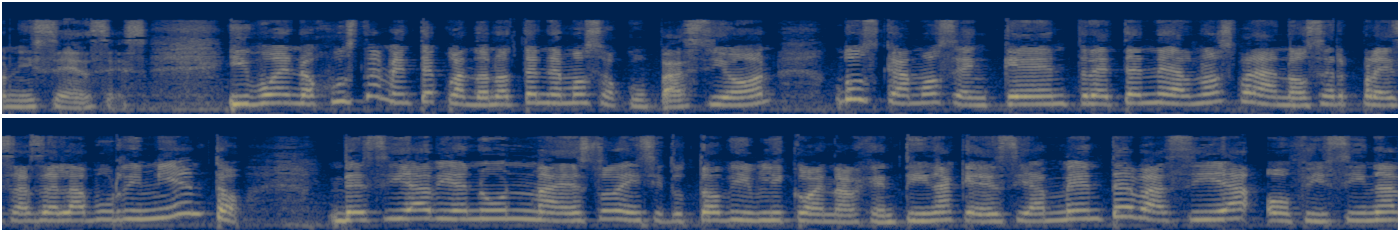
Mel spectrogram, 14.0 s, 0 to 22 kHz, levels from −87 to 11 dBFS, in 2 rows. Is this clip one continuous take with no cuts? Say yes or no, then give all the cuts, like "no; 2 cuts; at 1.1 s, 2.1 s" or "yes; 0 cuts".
yes; 0 cuts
